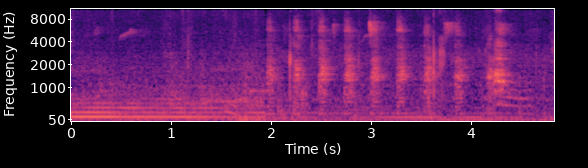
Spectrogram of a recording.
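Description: Ducks, some of them black, quack in a quick run of short calls at an ecological park in Hyderabad, following a brief stretch of quieter background hum.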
